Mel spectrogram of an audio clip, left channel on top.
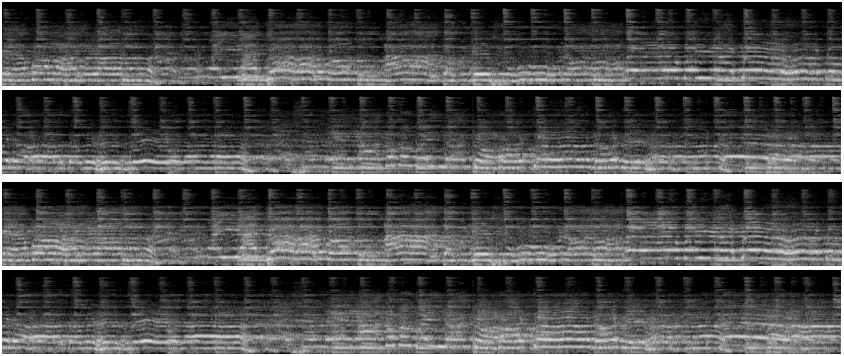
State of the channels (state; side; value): normal; both; correlation 0.73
